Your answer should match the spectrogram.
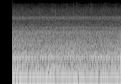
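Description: Steady low rumble with a constant hum, starting a moment in and holding level.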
